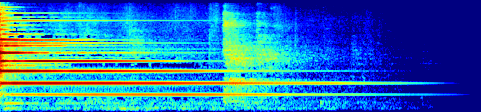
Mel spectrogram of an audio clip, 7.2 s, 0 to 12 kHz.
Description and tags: In this case we have managed to minimize audience spill. The mic was a Josephson e22 through a Millennia Media HV-3D preamp whilst the ambient partials were captured with two Josephson C617s through an NPNG preamp. Recorded to an Alesis HD24 then downloaded into Pro Tools. Final edit and processing in Cool Edit Pro.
